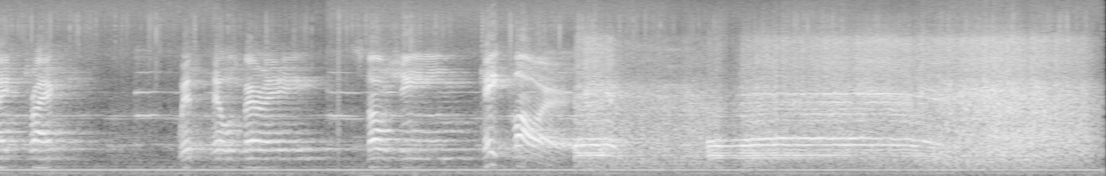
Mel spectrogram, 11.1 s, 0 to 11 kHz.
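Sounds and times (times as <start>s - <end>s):
train rumbling: 0.0s - 11.0s
speech: 0.1s - 0.9s, 1.8s - 8.2s
steam train whistle on the rails: 5.8s - 11.0s.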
